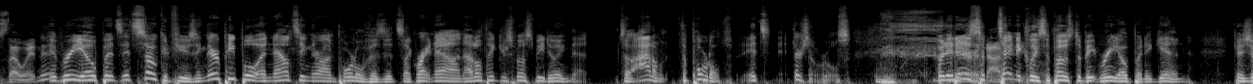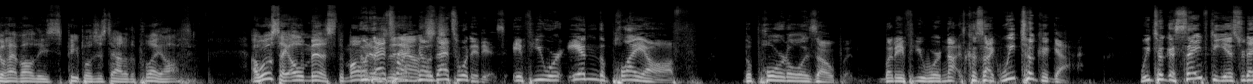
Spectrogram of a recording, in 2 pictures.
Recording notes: KSR is Live from KSBar & Grille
